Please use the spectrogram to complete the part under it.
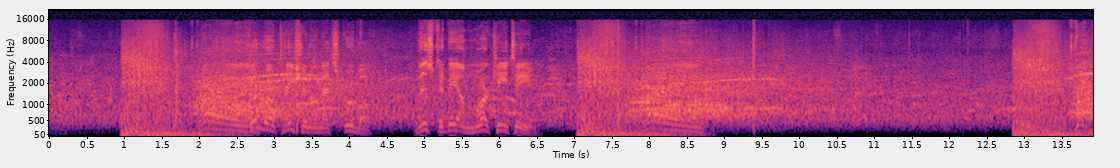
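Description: A baseball smacks hard into a catcher's mitt.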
